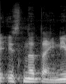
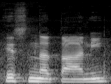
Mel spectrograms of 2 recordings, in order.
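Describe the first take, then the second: First: "इस नतैनी" with an ai glide after t; changed case ending. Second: "इस नतानी" with a drawn long taa; nominative ending. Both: Shown as a demonstration. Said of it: "ये इस नतैनी बन सकता है".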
